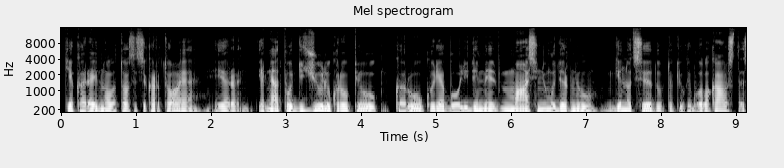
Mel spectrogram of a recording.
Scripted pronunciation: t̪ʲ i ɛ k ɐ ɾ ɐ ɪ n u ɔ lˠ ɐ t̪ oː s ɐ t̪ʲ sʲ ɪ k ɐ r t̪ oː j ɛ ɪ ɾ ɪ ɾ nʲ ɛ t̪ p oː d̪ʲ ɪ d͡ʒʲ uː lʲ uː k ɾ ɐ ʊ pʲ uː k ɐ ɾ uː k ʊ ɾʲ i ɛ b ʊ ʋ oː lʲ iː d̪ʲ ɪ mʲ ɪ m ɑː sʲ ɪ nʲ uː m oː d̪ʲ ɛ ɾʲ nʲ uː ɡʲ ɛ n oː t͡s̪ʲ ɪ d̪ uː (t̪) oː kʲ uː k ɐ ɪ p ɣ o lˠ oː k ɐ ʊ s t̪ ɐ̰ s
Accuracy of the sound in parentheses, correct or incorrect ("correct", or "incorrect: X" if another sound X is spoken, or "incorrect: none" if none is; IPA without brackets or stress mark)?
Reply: correct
